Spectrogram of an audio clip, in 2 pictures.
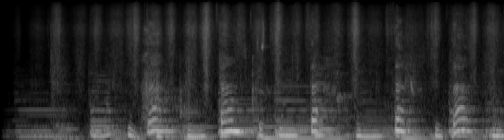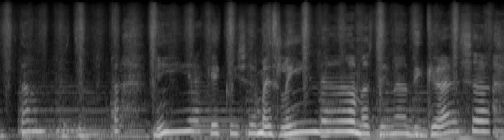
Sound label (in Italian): sigla bossanova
